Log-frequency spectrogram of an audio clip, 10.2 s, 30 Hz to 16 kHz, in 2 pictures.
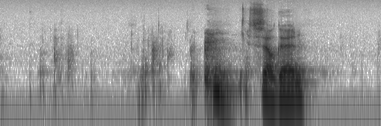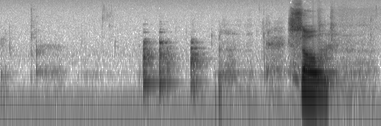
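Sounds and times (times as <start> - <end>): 
sipping of hot jasmine green tea: 1.8 - 2.6
swallow: 1.8 - 2.8
speech: 2.8 - 4.2, 9.1 - 9.6.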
